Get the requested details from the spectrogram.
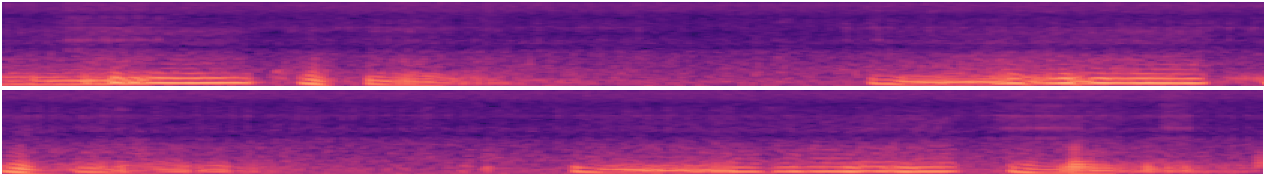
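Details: Cat, formerly a stray, snoring loudly while asleep: rhythmic buzzing snores over three breath cycles, each with a rattling, whistling quality.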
